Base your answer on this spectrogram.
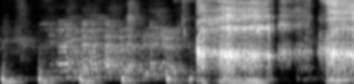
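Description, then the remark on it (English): A rapid, throaty burble of wild turkeys gobbling in springtime repeats in quick pulses, then swells into a louder, rougher outburst, with no talking over it. “The turkeys are at it again.”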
